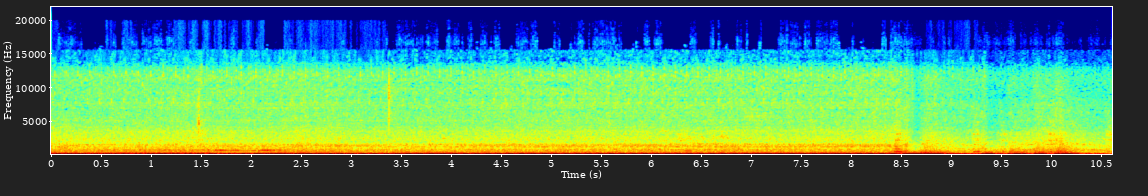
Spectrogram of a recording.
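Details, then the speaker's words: Nissan R33 Skyline after fixing idle that was hunting and nearly stalling: engine holds a smooth, steady low drone and picks up cleanly with no surging or hunting; revving much nicer, sounds healthy. "it's revving so much nicer now can you hear it so if your revvit is not going to stall"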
